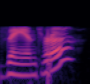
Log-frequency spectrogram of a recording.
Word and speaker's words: Zandra: My name is Zandra.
